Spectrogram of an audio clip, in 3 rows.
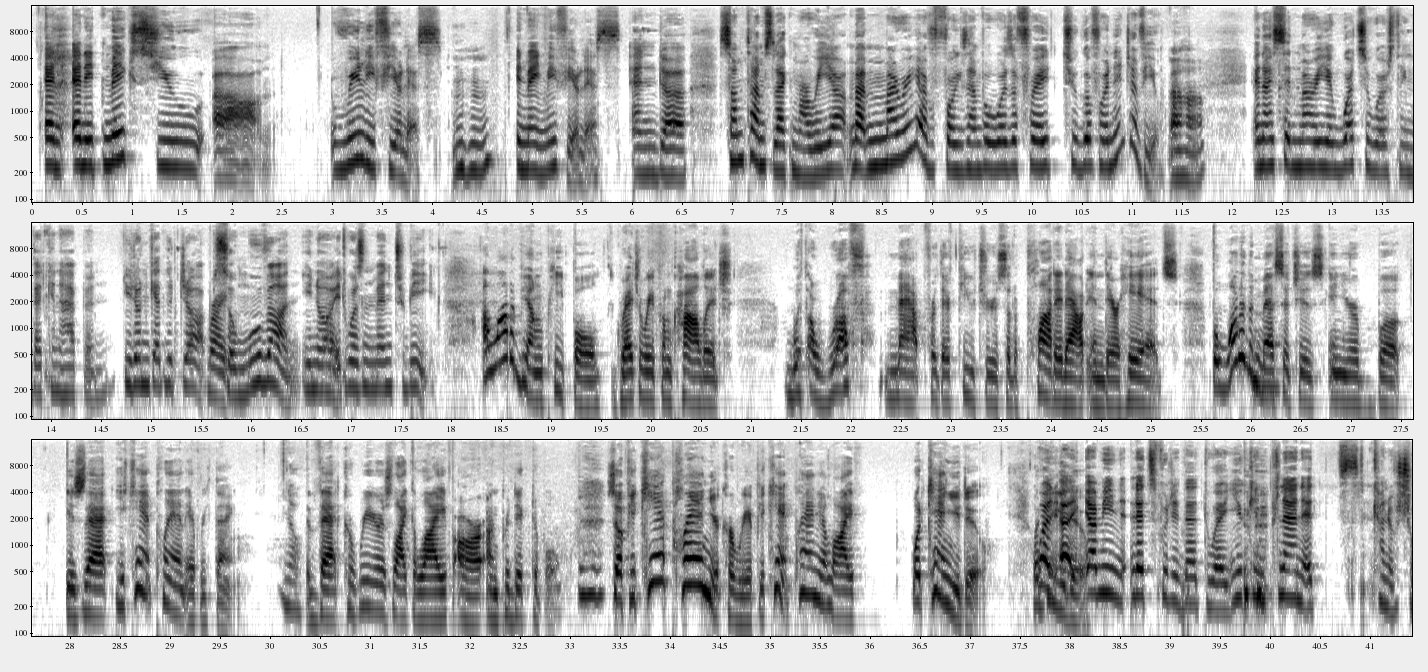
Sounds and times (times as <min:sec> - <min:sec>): Female speech, woman speaking: 0:03.0 - 0:04.1, 0:04.9 - 0:20.8, 0:21.4 - 0:41.4.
